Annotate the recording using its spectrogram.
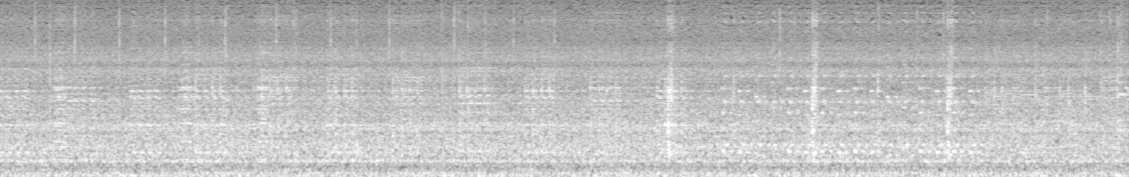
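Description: Upbeat electronic video game music plays steadily.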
